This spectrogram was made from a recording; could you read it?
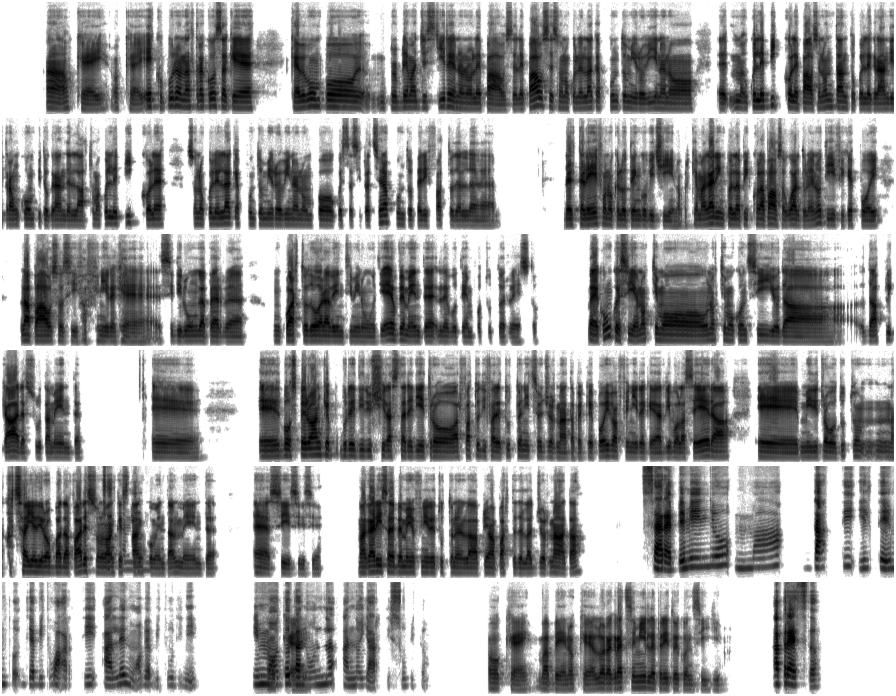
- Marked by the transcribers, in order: tapping; laughing while speaking: "un'accozzaglia"; other background noise
- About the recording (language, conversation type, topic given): Italian, advice, Perché continuo a procrastinare su compiti importanti anche quando ho tempo disponibile?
